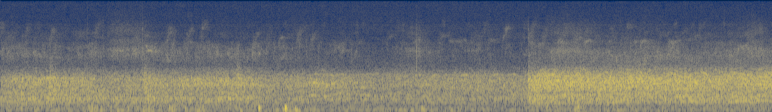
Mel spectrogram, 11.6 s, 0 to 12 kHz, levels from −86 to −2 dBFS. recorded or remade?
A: remade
